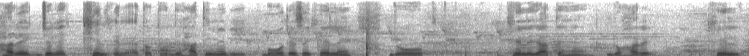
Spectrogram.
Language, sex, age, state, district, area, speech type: Urdu, male, 30-45, Bihar, Khagaria, rural, spontaneous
